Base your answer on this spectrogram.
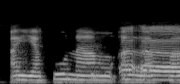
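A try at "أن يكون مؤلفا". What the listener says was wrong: Kalau baca di sini karena bukan Al-Qur'an, kita bacanya an, jangan ai. An yakuna mu'allafan.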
